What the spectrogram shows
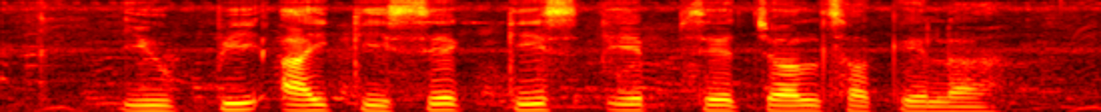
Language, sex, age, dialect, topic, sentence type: Bhojpuri, male, 18-24, Northern, banking, question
